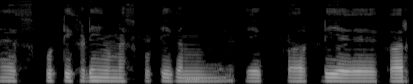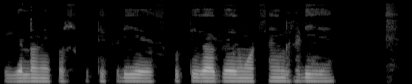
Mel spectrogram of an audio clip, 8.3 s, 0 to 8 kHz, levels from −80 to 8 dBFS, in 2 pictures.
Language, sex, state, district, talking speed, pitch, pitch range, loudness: Hindi, male, Rajasthan, Churu, 175 wpm, 120 Hz, 115-125 Hz, -31 LUFS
